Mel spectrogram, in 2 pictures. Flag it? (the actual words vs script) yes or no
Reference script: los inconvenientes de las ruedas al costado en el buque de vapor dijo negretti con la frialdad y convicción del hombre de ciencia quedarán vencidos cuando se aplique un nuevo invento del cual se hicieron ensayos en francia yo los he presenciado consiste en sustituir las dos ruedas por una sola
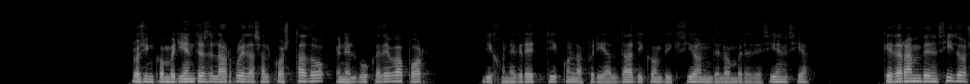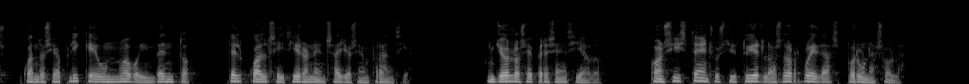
no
